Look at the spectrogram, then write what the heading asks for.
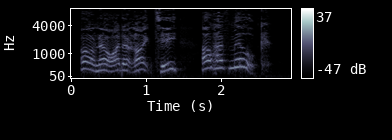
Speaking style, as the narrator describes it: George shouts back

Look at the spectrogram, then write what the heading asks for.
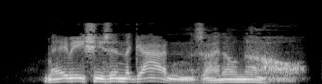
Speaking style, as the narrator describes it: the man said gloomily

